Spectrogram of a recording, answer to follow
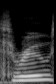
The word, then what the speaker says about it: through: Though has that o sound like in go, but through has the ooh sound like in food.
